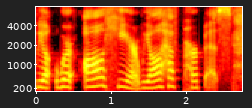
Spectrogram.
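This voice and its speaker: A woman speaks at a high pitch with an American accent. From US New Hampshire. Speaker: hypnotherapist. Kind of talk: interview.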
